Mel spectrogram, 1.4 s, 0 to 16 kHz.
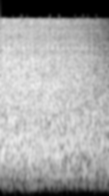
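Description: Naturally aspirated engine of a 2022 Hyundai Palisade SEL running, a steady airy hum with a soft low drone, close and even for a brief stretch without talk.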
